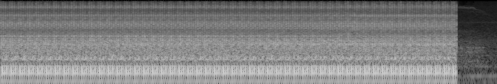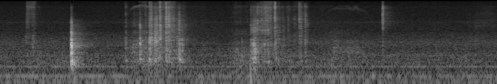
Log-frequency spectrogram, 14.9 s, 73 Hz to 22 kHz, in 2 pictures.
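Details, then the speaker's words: MK4 VW TDI PD BEW diesel before camshaft and timing belt replacement, at initial startup: rough idle with steady, even top-end tick about 2.5 per second, then shut off; suspect cam wear. "you can hear how rough it is on initial startup coming from up here"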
